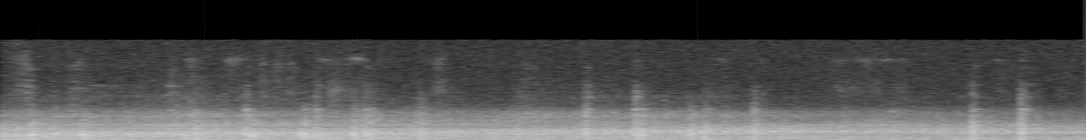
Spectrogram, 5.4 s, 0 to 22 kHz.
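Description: Three-car Class 117 diesel multiple unit running along the line and away, its engine and wheel noise slowly fading, with sharp clicks from the wheels on the track every so often.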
